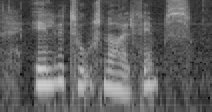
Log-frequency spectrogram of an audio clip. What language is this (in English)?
Danish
